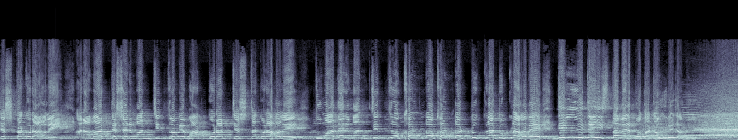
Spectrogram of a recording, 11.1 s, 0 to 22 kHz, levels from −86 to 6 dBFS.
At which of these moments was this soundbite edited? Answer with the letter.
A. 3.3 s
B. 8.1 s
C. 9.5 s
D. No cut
D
